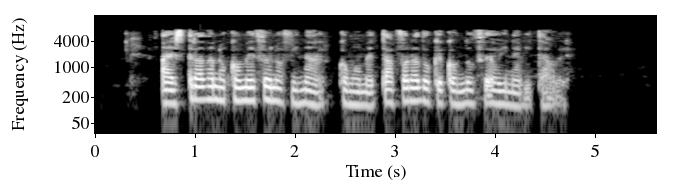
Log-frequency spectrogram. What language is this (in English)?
Galician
